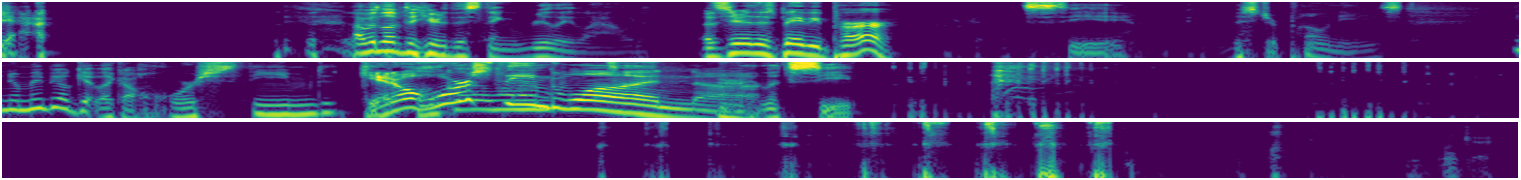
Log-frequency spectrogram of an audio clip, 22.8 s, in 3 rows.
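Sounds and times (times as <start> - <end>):
speech: 0.0 - 0.3, 1.5 - 12.7
laughter: 1.4 - 2.2
slurping: 18.2 - 20.8.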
